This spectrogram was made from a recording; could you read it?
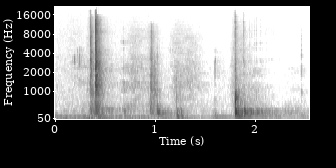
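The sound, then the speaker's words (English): A few sharp clattering knocks as dice are rolled across a hard tabletop, arriving in uneven bursts with short rattling tails between quieter pauses. No voices are heard. “Roll any dice to see if you keep control of your vehicle.”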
